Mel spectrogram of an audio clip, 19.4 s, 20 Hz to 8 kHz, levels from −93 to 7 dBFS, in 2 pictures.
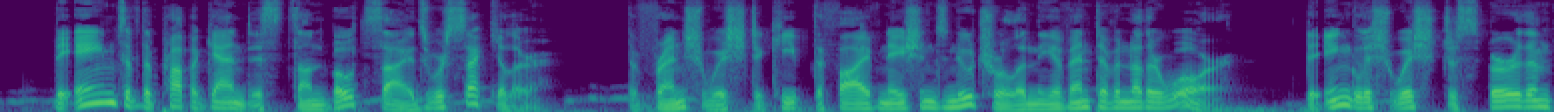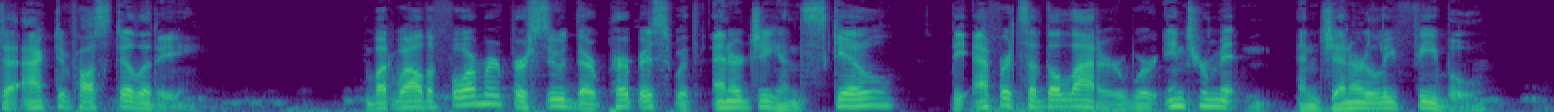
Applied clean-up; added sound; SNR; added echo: classical method log-MMSE.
